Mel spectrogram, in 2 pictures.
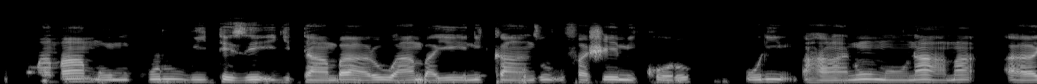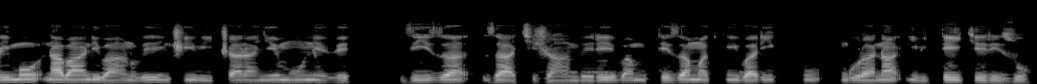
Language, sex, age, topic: Kinyarwanda, male, 36-49, government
